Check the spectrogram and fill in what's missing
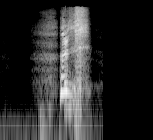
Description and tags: a single sneeze during recording
short, allergy, sneeze, real, achoo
